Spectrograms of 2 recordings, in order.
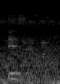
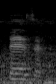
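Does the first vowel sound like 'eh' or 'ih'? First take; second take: ih; eh. First: The first vowel sounds like 'ih'. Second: The first vowel sounds like 'eh'. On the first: The speaker calls it right. "इसको बोलते हैं डिजर्ट" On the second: The speaker calls it wrong. "पर ये डेजर्ट नहीं होता"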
